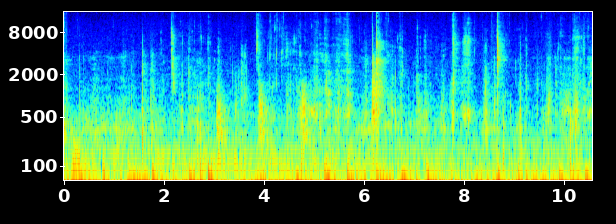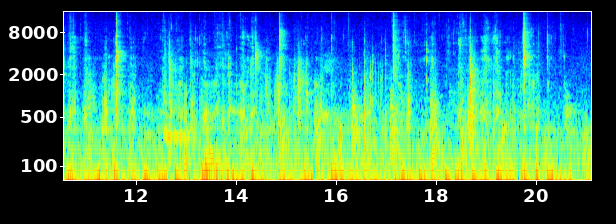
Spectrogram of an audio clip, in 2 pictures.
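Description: Close-miked chewing of rice and buffalo meat curry, with many irregular wet mouth clicks and smacks.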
